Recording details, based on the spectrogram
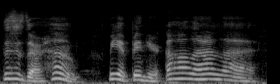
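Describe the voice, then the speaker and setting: A woman's voice: mid-range voice, big pitch swings, moderate pace, darkish tone, lightly acted. A woman voicing a kindly, courteous male panda who guides and reassures in a children's audio story. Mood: welcoming. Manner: reassuring, polite, storybook-proper.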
